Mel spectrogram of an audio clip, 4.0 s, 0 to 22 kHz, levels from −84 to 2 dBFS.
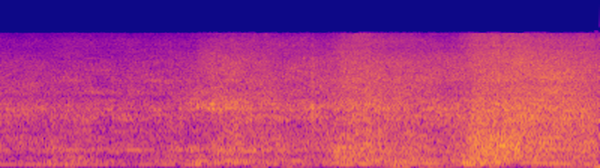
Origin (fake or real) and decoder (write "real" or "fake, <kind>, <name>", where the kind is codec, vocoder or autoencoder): fake, codec, DAC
